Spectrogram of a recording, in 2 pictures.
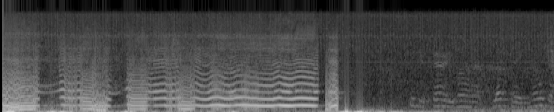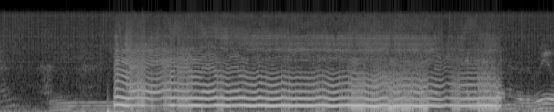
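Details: Voice recorded during a stroboscopy examination of vocal fold paresis; vocal fold paresis.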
